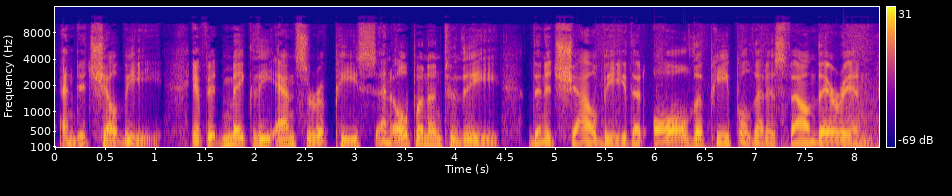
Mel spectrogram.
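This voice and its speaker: Solemn male scripture narrator, expressive intonation. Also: lowish voice, no echo. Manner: solemn, formal, measured.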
